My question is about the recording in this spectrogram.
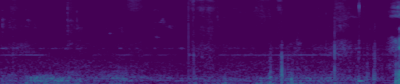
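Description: Handling noise and footsteps of someone walking through snow while carrying the camera: an uneven low rumble with a few soft crunches.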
